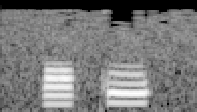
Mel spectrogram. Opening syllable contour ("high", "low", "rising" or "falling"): low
